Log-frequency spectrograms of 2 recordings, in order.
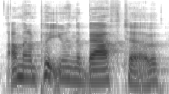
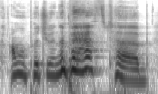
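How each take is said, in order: First: Said in the usual way. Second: Joking threat. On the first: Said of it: "I just said it". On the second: Retold or imitated. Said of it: "one time I joked with her".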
